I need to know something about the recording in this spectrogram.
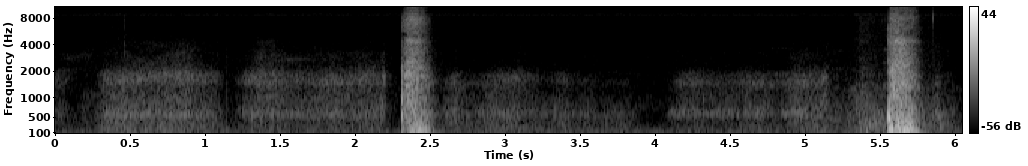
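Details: Long induced sneezing fit: noisy, drawn-out breaths building up between two forceful explosive sneezes.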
